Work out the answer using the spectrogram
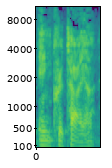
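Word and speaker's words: enkrataia (ἐγκράτεια): You who are Greek students know that that's the pronunciation. Really, it should be E-G, but we pronounce that enkrataia.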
